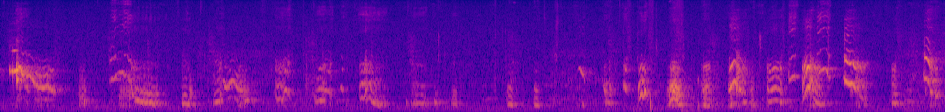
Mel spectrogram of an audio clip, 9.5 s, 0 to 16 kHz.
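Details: Australian Shepherd puppies, 17 days of age, playing with each other; short choppy whimpers and squeaky grunts come in quick bursts, building toward several louder higher squeals near the end.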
